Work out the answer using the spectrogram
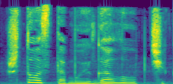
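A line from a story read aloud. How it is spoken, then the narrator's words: Tender lisping. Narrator (Russian): ласково шепелявила она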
